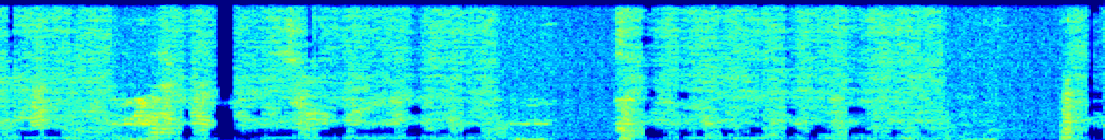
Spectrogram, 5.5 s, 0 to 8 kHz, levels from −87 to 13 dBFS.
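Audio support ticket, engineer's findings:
Speech suppressed in double talk, four stretches: 0.00–0.32 s, 0.92–2.42 s, 3.23–4.64 s, 5.42 s to end. Level dips and choppy cut-outs, roughly 10 to 15 dB, deepest near 25 dB in the last. Likely cause: echo canceller misreading near-end speech as far-end echo, attenuating both. Waveform shows notched, gated envelope; spectrogram shows thinned upper harmonics and gaps. Band-limit at 8 kHz from call mic processing is expected.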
